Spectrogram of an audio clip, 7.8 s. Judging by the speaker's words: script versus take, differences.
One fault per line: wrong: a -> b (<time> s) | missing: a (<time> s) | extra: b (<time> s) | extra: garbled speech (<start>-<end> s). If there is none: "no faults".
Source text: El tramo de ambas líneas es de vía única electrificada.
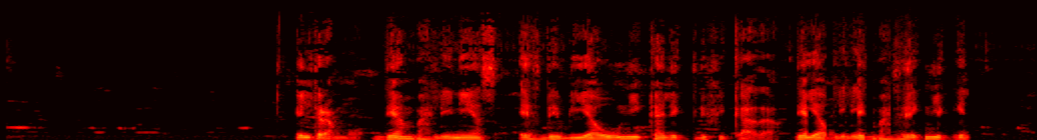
extra: garbled speech (5.9-7.3 s)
